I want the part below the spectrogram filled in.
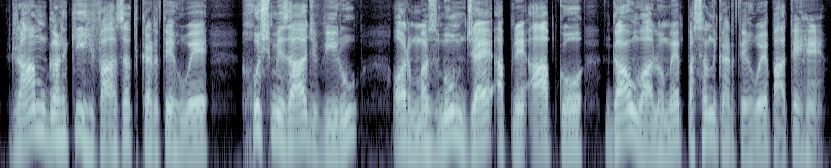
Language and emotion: Urdu, neutral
